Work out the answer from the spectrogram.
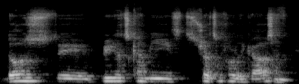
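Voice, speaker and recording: This man grew up in Colombia and talks through his research in a careful, explanatory way. He circles back and restarts phrases as he thinks. His voice sits at a middle pitch and carries a roomy echo. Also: little pitch movement, a little mellow. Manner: measured, explanatory, many restarts and fillers. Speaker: guest researcher. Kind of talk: interview answers.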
